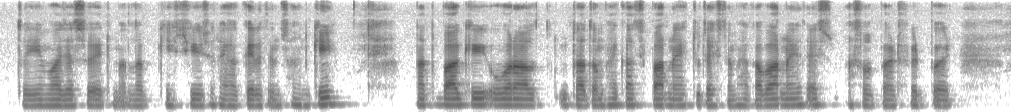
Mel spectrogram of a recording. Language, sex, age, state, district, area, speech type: Kashmiri, male, 30-45, Jammu and Kashmir, Kupwara, rural, spontaneous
